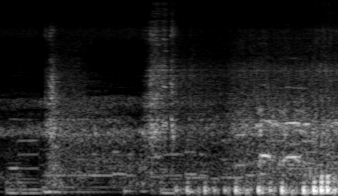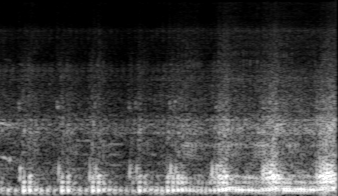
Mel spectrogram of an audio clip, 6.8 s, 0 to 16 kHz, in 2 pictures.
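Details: Honda Wave 125i on E20 fuel with PCX150 injector fitted, being fixed for rich-fuel stumble when throttled; a few quick blips and rising revs pick up cleanly with no stumble or hesitation, pulling smoothly.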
